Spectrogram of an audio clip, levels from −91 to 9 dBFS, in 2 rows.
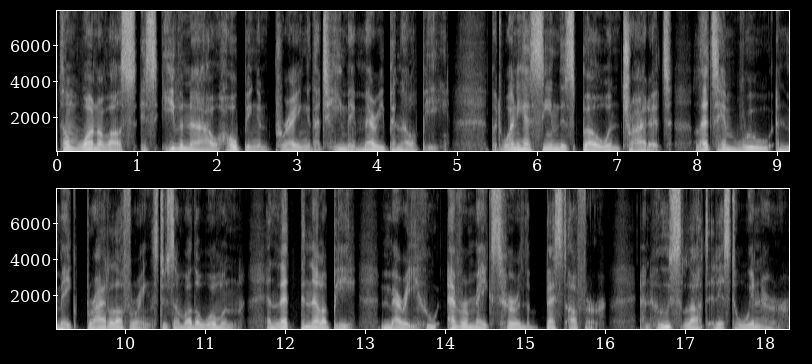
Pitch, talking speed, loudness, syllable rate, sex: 100 Hz, 175 wpm, -21 LUFS, 4.6 syllables/s, male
